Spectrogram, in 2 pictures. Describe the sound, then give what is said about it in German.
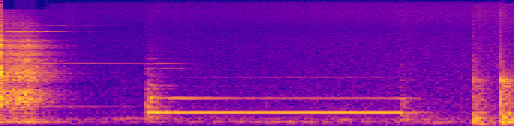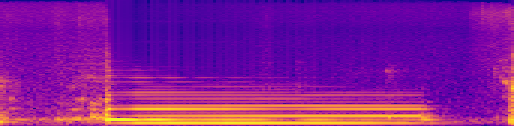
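A steady reference tone from a table sounds, then a brief plucked guitar string, followed by a louder, sustained pitched note that sits slightly off from the first, the guitar being slightly out of tune. The two tones compete in pitch and timbre, with no talking. “Und wenn ich jetzt meine Gitarre nehme, die jetzt ganz bestimmt ein bisschen verstimmt ist, aus Versehen, und ich wollte den vergleichen”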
